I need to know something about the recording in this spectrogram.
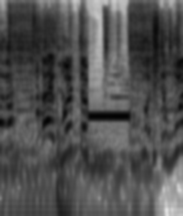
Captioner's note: beep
